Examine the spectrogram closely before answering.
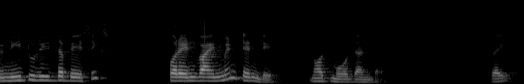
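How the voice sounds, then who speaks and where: A man speaks in a Keralan accent. His voice is high-pitched with ordinary pitch variation. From Tamil Nadu, India (family from Kerala). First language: Malayalam. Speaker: civil service exam topper. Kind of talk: advice talk to students. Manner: halting, many fillers.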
